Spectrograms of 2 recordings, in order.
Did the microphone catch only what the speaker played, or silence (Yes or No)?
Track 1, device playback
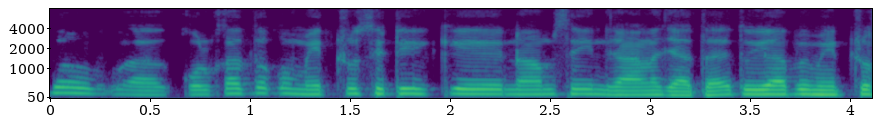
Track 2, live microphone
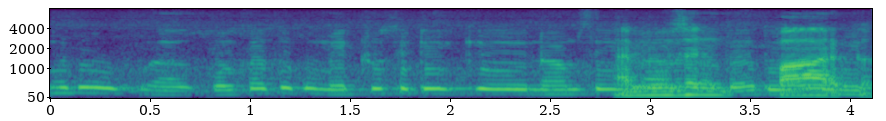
No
